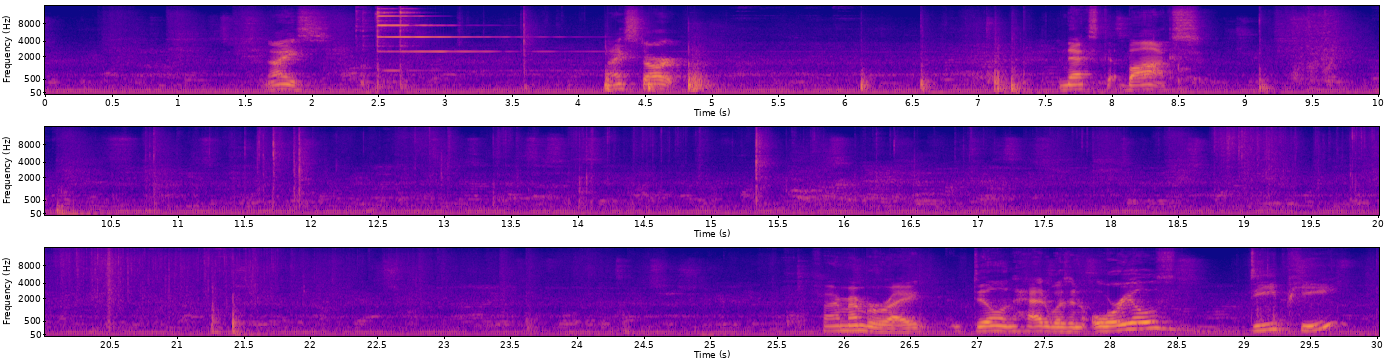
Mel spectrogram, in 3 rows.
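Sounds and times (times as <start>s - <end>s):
quiet background music: 0.0s - 30.0s
cardboard and packaging rustling: 18.7s - 23.5s.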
